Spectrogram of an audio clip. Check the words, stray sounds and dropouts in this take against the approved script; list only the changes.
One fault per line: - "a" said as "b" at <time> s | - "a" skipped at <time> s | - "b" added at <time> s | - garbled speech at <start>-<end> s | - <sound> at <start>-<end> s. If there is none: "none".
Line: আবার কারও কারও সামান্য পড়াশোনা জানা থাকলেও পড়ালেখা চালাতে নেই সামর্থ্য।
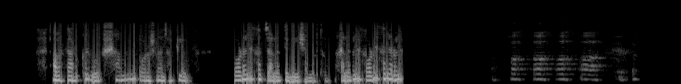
- "জানা" skipped at 1.7 s
- garbled speech at 3.3-4.0 s
- laugh at 4.9-6.5 s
